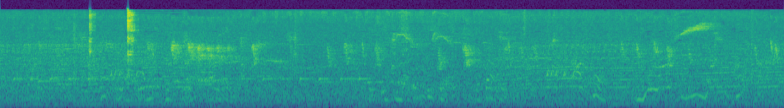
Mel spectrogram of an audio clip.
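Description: Birds chirping now and then over a steady background, with two sharp clicks about a second in, the second the loudest sound.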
